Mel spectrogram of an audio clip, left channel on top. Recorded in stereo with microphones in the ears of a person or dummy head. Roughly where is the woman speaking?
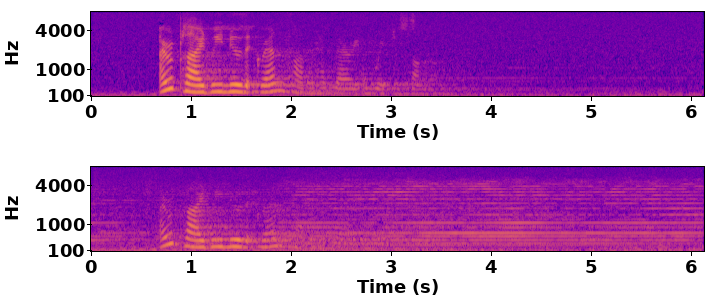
Left.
